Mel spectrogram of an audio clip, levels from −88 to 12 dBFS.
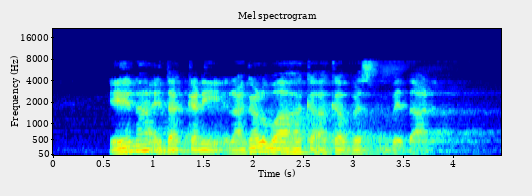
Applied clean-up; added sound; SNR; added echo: none; none; none; reverberation time 1.6 s.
